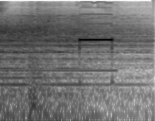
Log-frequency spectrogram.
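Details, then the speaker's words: Acted reenactment: after repeated defibrillator shocks during resuscitation, a single high-pitched heart monitor beep over low rumble as doctors detect a heartbeat. "THEN THE DOCTORS HEARD A HEARTBEAT."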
